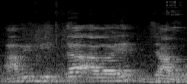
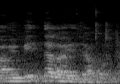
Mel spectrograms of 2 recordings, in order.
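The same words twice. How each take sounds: First: The two words are said slowly and apart. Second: The two words are said quickly and merged. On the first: "আমি যদি বলি যে" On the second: "আমি দ্রুত বলতে গেলে কি বলবো?"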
